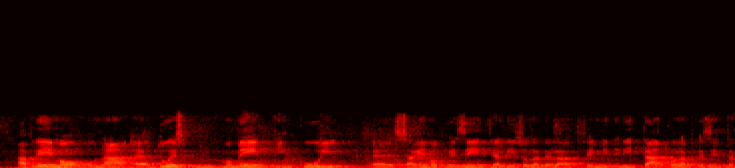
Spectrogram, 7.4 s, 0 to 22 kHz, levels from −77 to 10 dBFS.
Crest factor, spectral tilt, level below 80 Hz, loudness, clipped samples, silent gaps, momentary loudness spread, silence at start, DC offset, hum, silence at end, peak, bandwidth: 18 dB; -4.5 dB/octave; -46 dBFS; -36 LUFS; under 0.1%; none; 6 LU; 0 s; under 0.1%; none; 0 s; -18 dBFS; 7.6 kHz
